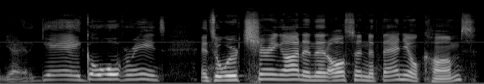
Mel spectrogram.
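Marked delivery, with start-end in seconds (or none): 0.0-1.7 retold cheer, rising higher. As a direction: act out a fan cheer, climbing in pitch. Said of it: "we were just cheering".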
